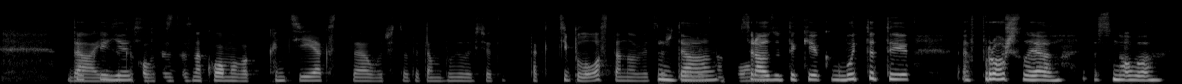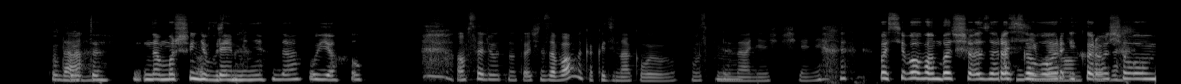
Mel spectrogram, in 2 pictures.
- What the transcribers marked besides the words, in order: laugh; chuckle
- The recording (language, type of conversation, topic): Russian, unstructured, Какую роль играет музыка в твоей жизни?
